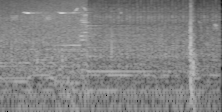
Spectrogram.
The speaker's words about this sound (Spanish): Doña Inés sale al balcón, respondiendo al sonido del auto que acaba de llegar a la propiedad.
